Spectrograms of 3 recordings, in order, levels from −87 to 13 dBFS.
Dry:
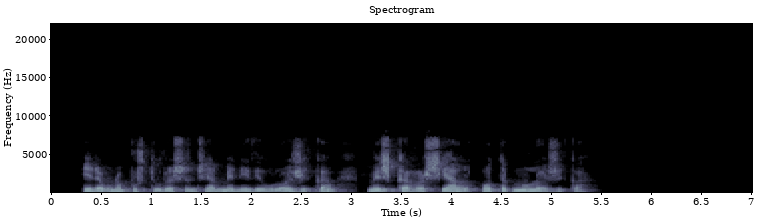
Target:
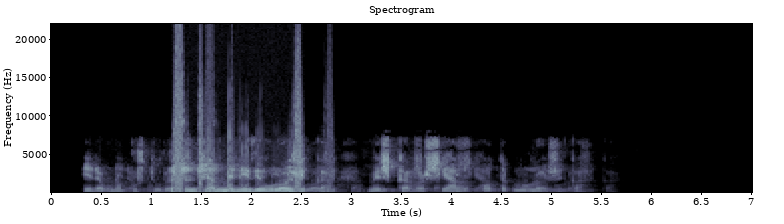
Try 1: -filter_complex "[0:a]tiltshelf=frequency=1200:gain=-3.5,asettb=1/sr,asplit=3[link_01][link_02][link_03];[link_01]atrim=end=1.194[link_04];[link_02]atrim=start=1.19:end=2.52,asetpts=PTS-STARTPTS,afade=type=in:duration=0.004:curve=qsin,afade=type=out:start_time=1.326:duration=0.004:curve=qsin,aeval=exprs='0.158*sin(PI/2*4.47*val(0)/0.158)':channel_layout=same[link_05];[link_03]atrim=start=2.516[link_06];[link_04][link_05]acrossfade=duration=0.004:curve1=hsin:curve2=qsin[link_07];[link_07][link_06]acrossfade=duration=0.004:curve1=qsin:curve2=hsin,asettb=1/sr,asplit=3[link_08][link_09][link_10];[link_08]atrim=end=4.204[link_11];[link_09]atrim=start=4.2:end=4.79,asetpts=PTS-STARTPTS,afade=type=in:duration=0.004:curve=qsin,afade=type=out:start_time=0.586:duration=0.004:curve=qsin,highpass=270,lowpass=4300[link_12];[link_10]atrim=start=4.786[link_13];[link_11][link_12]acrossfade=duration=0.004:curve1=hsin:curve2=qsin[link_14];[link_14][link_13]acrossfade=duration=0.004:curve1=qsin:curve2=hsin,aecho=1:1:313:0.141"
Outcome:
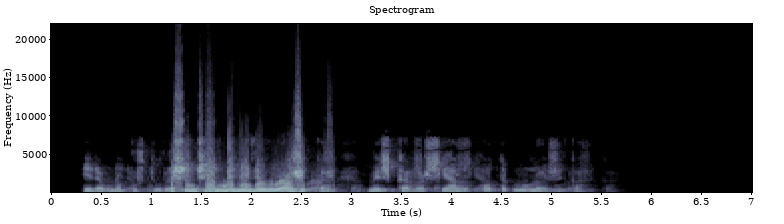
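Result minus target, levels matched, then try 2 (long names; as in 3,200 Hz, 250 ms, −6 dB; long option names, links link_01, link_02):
1,000 Hz band +7.0 dB
-filter_complex "[0:a]tiltshelf=frequency=1200:gain=-15,asettb=1/sr,asplit=3[link_01][link_02][link_03];[link_01]atrim=end=1.194[link_04];[link_02]atrim=start=1.19:end=2.52,asetpts=PTS-STARTPTS,afade=type=in:duration=0.004:curve=qsin,afade=type=out:start_time=1.326:duration=0.004:curve=qsin,aeval=exprs='0.158*sin(PI/2*4.47*val(0)/0.158)':channel_layout=same[link_05];[link_03]atrim=start=2.516[link_06];[link_04][link_05]acrossfade=duration=0.004:curve1=hsin:curve2=qsin[link_07];[link_07][link_06]acrossfade=duration=0.004:curve1=qsin:curve2=hsin,asettb=1/sr,asplit=3[link_08][link_09][link_10];[link_08]atrim=end=4.204[link_11];[link_09]atrim=start=4.2:end=4.79,asetpts=PTS-STARTPTS,afade=type=in:duration=0.004:curve=qsin,afade=type=out:start_time=0.586:duration=0.004:curve=qsin,highpass=270,lowpass=4300[link_12];[link_10]atrim=start=4.786[link_13];[link_11][link_12]acrossfade=duration=0.004:curve1=hsin:curve2=qsin[link_14];[link_14][link_13]acrossfade=duration=0.004:curve1=qsin:curve2=hsin,aecho=1:1:313:0.141"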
